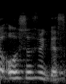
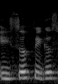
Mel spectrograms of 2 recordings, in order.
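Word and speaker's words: oesophagus: तो अब हम जानेंगे ओसोफिगस बोलते हैं, तो हम इसे ईसोफिगस प्रोनाउंस करते हैं।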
